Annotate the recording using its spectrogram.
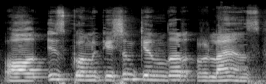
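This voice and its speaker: High-pitched male market commentator, patient explainer tone. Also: fairly even intonation, a little slow, sharp tone. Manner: explanatory, asks "are you following me" often. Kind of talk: screen-share market commentary.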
